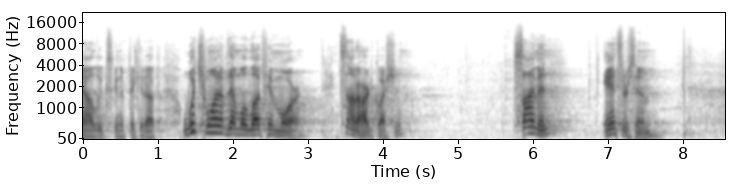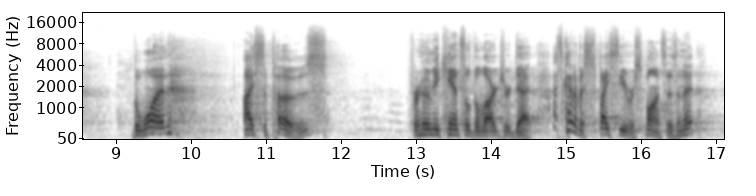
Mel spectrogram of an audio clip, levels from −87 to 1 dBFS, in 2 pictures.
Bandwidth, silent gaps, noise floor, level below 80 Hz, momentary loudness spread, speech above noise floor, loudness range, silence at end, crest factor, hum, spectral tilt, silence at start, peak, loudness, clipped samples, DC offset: 14 kHz; none; -66 dBFS; -72 dBFS; 15 LU; 42 dB; 5 LU; 0.25 s; 22 dB; none; -4 dB/octave; 0 s; -4 dBFS; -24 LUFS; under 0.1%; under 0.1%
